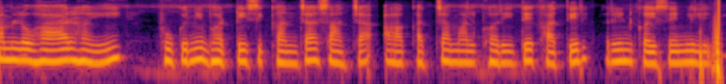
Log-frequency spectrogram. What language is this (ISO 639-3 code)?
bho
